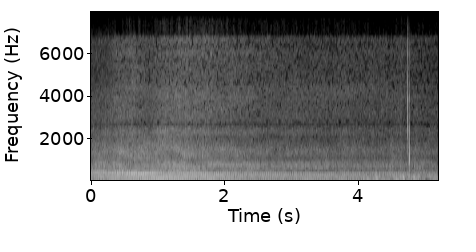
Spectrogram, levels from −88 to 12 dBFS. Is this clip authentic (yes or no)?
no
